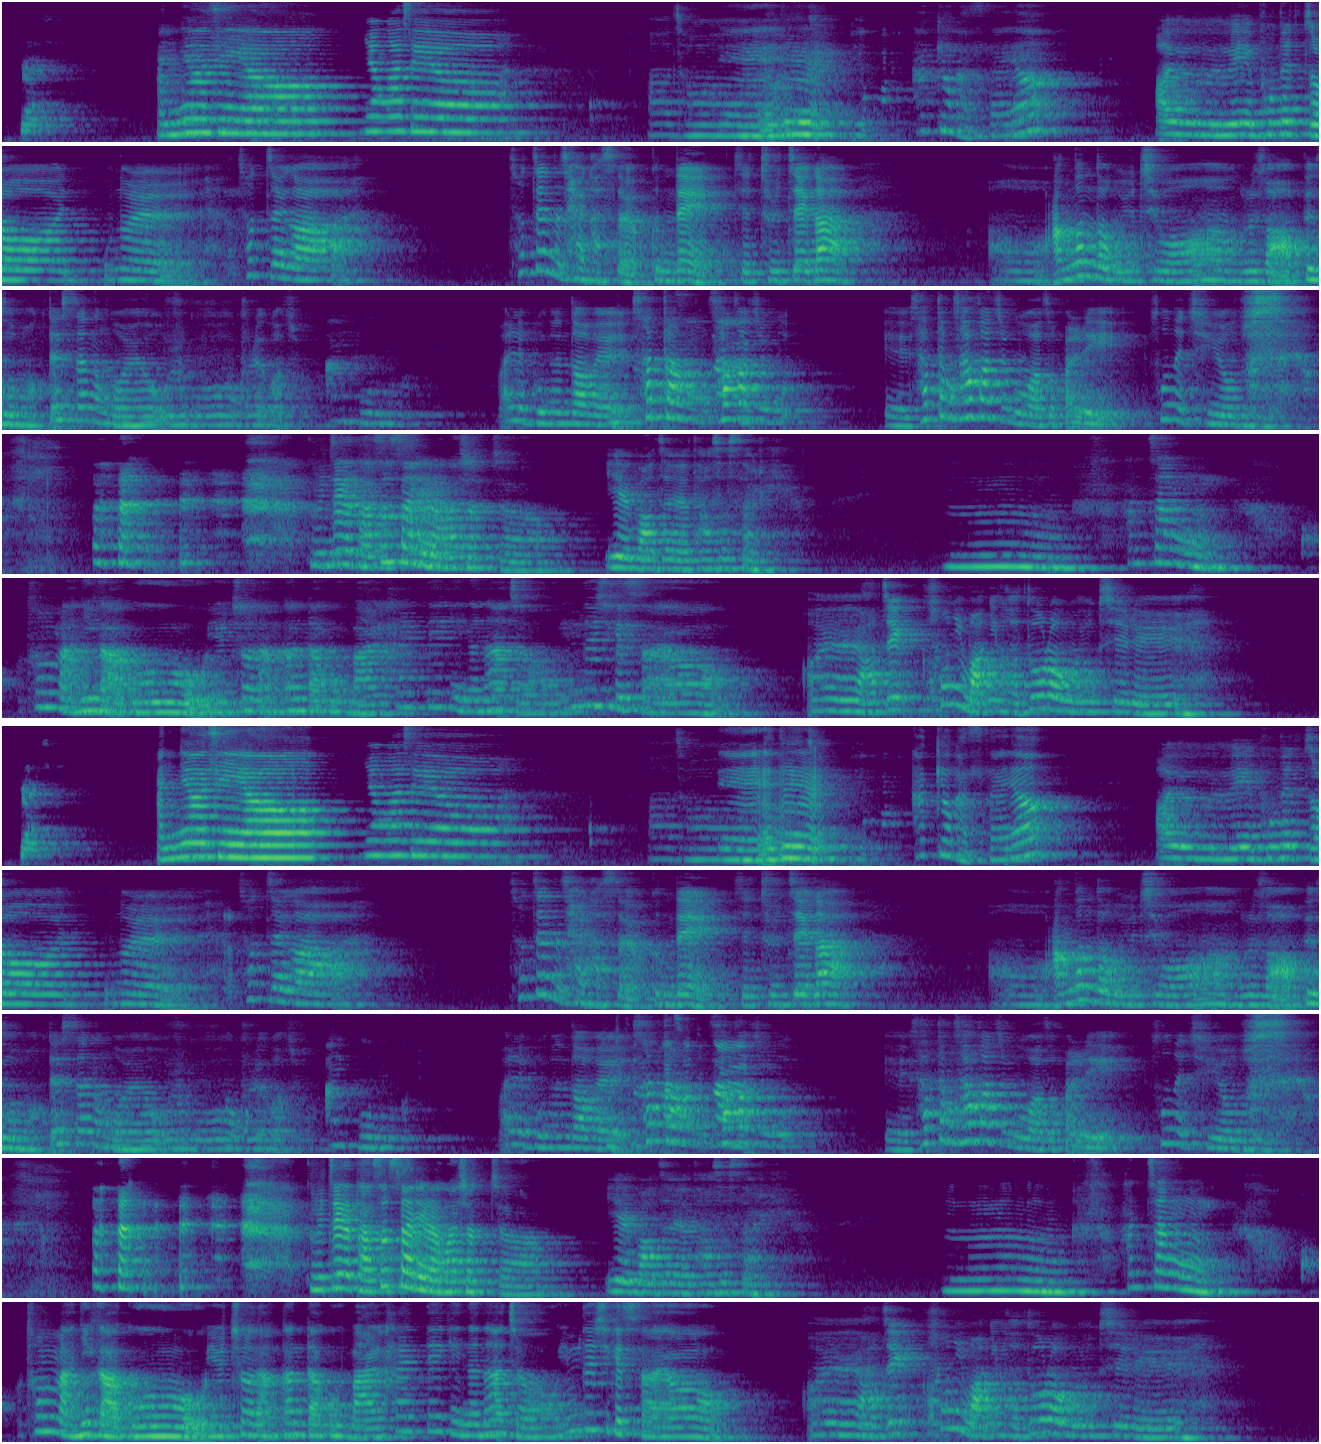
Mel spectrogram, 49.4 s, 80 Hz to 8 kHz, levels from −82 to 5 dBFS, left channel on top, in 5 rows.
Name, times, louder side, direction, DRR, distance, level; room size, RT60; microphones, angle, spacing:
voice 1, 1.2-2.4 5.4-6.2 6.8-7.9 20.6-21.0 21.4-21.6 22.2-22.8 24.3-24.4 25.1-25.3 30.3-33.7 36.7-45.0 46.4-46.5, right 4 dB, 75° right, 6 dB, 0.5 m, -25 dB
voice 2, 2.7-3.9 4.8-5.9 6.4-6.5 8.6-12.7 13.7-16.6 17.3-22.0 23.5-25.7 26.4-30.1 34.2-35.6 45.5-48.6, left 2 dB, 20° left, 5 dB, 0.3 m, -29 dB
4.1 x 3.9 x 2.3 m, 0.90 s
head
